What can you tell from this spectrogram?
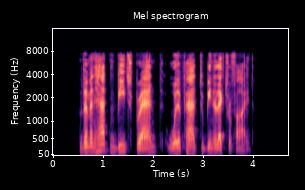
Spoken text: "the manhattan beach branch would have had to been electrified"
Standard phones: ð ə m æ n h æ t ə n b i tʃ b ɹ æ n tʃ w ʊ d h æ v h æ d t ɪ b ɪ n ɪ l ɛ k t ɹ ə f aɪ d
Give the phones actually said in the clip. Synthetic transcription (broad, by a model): ð ə m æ n h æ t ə n b i tʃ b ɹ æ n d w ʊ d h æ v h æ d t ɪ b ɪ n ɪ l ɛ k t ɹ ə f aɪ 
